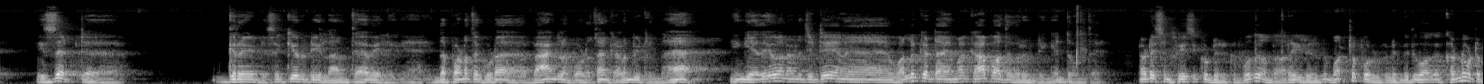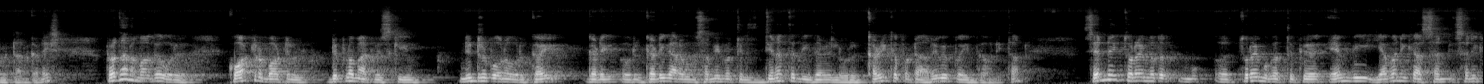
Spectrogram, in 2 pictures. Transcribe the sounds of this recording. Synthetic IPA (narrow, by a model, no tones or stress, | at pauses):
ɪs̬d̪ɐʈ | ɡɪɾeːɖsɛkjuːɾɪʈːiɛlːaːnɯt̪eːʋɛjɪlːiŋɡɐɪnd̪ɐpɐɳɐt̪ːɐkːuːɽɐbaːŋɡɐɭɐpoːnɐt̪ːãːkɛɭɐmbɪʈːɾɯnd̪ɐɪŋɡɐɛðɐjõːnɪnɛt͡ʃːɪʈːɯɛnɐʋɐɭːɯkːɐʈːaːjɐmaːkaːpaːt̪ːɐʋɐɾɯnriːŋɡɐnːɯt̪oːnɐðɯ | noʈːisɐnpeːsikːɔɳɖɪɾɯkːɯmpoːðɯɐnd̪ɐːɾɐjɪlɪɾɯnd̪ɯmɐʈrɐpɔɾɯɭɣɐɭɐɪmɪðɯʋaːɣɐkɐɳːoːʈːɐmɪʈːaːnkɐɳɛkʂɐnpɪɾɐðaːnɐmaːɣɐɔɾɯ | kʊʋaːɾʈːɐɾbaːʈːɪlɖɪpːloːmaːʈʋɪskijɯm | nɪndrɯpoːnɐɔɾɯkɐɡɐɽɪɔɾɯɡɐɽɪɣaːɾɐʋɯmsɐmiːbɐt̪ːɪld̪ɪnɐt̪ːɐnd̪iːðɐɻɪlɔɾɯkɐɻɪkːɐpːɐʈːɐːrɪʋɐɪpːɐjɯmɡɐʋɐnɪt̪ːaːn | t͡ʃɛnːɐɪt̪ːʊrɐɪmðɐt̪ʊrɐɪmʊɣɐt̪ːɯkːɯɛmbijɐʋɐnɪkːaːsɐnsɐnɪk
